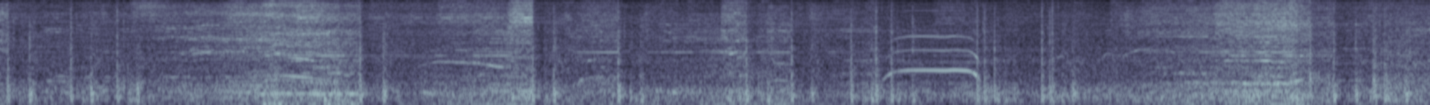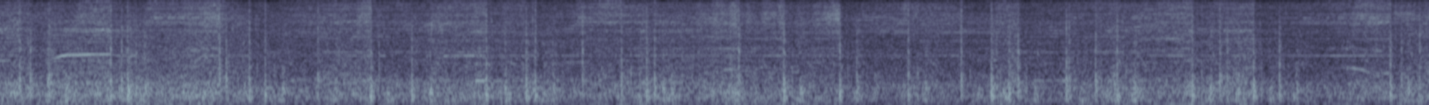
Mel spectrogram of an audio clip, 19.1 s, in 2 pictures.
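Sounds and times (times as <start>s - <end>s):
fireworks crackling and banging: 0.0s - 19.0s.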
